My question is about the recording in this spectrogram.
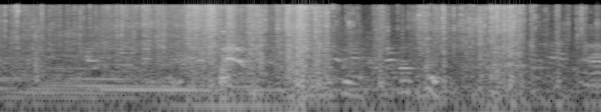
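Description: Thin plastic bag crinkling and rustling as a hand moves around among the cookies inside it, in bursts that are loudest about two to three seconds in and again near five seconds.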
